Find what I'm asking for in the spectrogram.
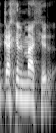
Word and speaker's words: Kagelmacher: él dijo que se dice Kagelmacher, así que ahora vamos a decirle como él dice que se dice.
